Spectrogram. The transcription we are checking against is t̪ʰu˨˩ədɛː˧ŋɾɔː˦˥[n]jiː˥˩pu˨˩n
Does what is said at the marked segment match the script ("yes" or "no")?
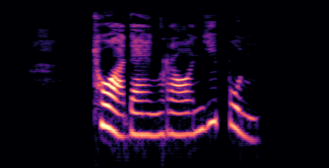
yes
